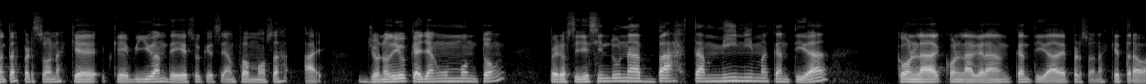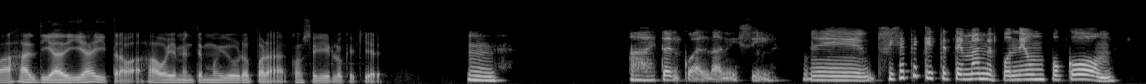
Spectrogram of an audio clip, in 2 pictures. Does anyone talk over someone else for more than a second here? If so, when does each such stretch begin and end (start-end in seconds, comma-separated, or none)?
none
